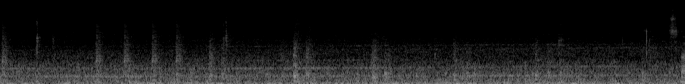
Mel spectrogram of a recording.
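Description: A train runs on the Suburban Glasgow Northwest line in Train Simulator 2021, giving a steady low rumble with faint, regular rail clicks at moderate speed, heard alone without talking.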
